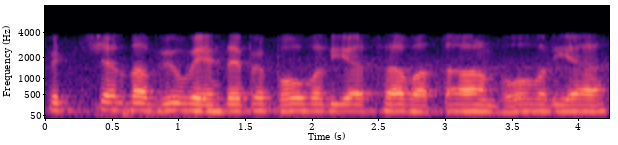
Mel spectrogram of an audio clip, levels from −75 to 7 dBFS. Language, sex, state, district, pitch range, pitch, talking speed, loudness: Punjabi, male, Punjab, Kapurthala, 130-140 Hz, 135 Hz, 200 wpm, -16 LUFS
